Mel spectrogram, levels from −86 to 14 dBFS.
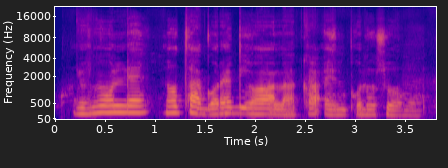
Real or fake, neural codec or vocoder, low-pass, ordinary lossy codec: fake; codec, 44.1 kHz, 3.4 kbps, Pupu-Codec; none; none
